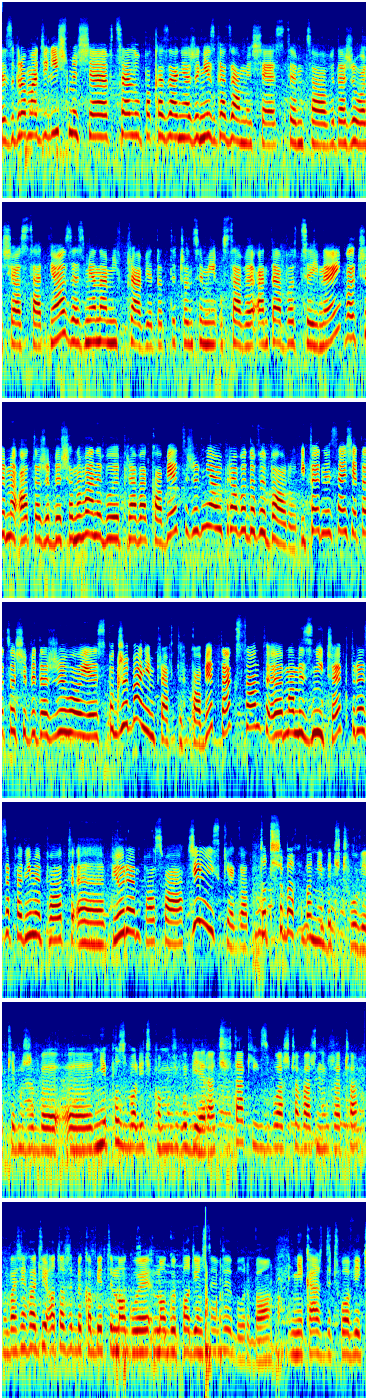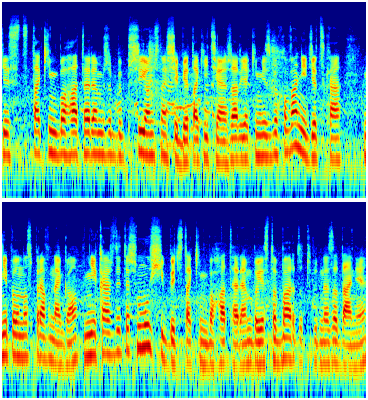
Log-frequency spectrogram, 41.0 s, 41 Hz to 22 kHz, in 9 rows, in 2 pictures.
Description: protest1.mp3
